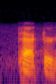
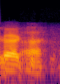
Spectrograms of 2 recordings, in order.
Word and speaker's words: Pachter: Oh, it rhymes with Schachter. It's Pachter here. – Pachter, yeah.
